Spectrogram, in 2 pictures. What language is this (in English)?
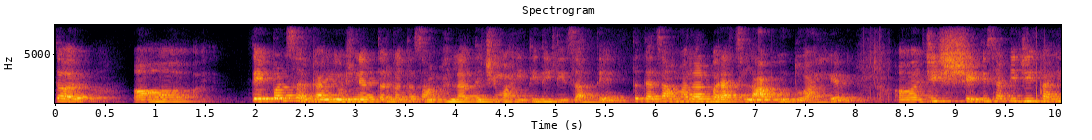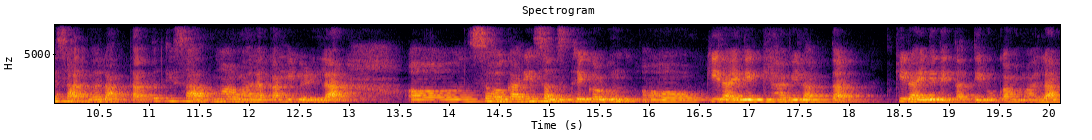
Marathi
